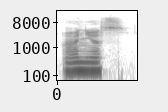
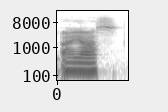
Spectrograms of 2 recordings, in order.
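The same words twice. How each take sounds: First: "Anyas" said as AHN-yus, with an n; alternative pronunciation. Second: "Ayas" said as eye-AHS, without an n; unsure pronunciation. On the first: Reader trying another version of a character's name, alternative pronunciation. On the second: Reader trying out a character's name, unsure pronunciation. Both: Shown as a demonstration. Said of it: "I don't know how to pronounce it".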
